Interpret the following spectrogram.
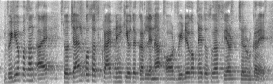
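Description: A man presenting an informal tech review in an explanatory, reassuring way. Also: fairly high pitch. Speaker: tech reviewer, video host. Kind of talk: informal phone software review narration. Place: indoors, echoey room. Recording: roomy indoor echo.

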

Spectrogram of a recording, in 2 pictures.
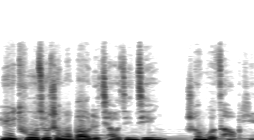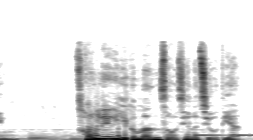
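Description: A woman's voice: a little high, lively intonation, a little fast, warm tone. A woman narrating a scripted dramatic audiobook story. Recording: music bed under narration.

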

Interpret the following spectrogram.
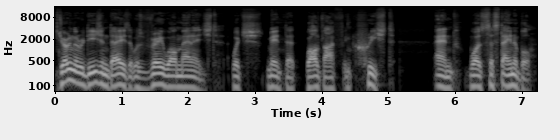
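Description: A middle-aged man with a deep voice and a Zimbabwean accent talks as a podcast guest. He tells his story conversationally, in a very dry recording. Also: normal speed, no room sound. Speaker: podcast guest, professional hunter.

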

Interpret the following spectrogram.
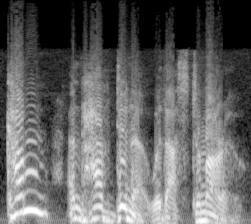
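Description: Man playing kind-hearted young nephew, storybook character, raised bouncy pitch, hearty, earnest, exclamatory. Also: wildly swooping pitch, normal speed, husky, dry recording, dull audio. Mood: friendly, pleading.

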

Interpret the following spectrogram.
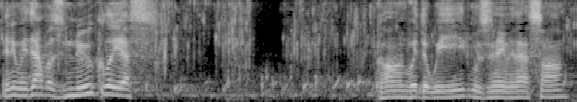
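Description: A man's voice: measured pace, background noise, lightly acted. A man playing an easygoing, hesitant mechanic filling in as a radio DJ. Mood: low-key, reluctant. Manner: hesitant, low-key.

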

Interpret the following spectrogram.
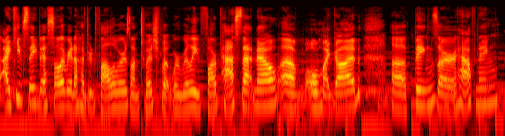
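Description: A woman's voice: a little high, pushed and bright. A young adult woman chatting casually and playfully on a gaming livestream, rambling and giggly, into a desk microphone at home. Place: small room at home, indoors. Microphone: desk microphone with headset. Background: music.

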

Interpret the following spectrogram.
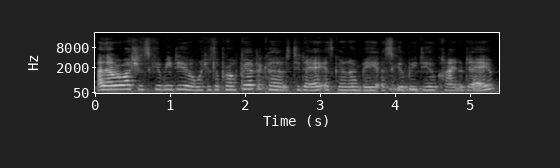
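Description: A woman's voice: fairly high pitch, flat delivery, brisk, creaky, a little hiss or hum. A woman in her thirties chatting casually to camera in her home kitchen, rambling and laughing often. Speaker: vlogger. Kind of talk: casual morning chat to camera.

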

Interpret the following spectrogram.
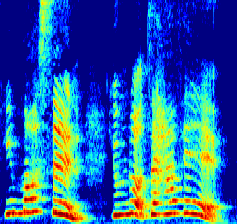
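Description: A woman's voice: extremely high pitch, moderate pace, fairly bright tone, pitched above the performer's own voice. A woman voicing an earnest, worried little boy in a storybook, protesting urgently. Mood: pleading, alarmed.

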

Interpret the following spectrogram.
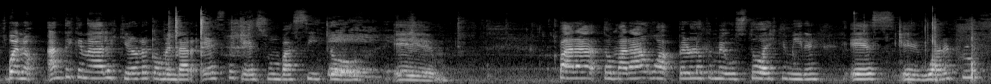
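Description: A woman's voice: high voice, normal speed, background noise. Tired, chatty woman in her thirties. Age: 30s. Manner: chatty and playful, tired but cheerful. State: tired and sleepy. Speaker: vlogger. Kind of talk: casual home vlog. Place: home kitchen indoors. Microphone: handheld phone camera.

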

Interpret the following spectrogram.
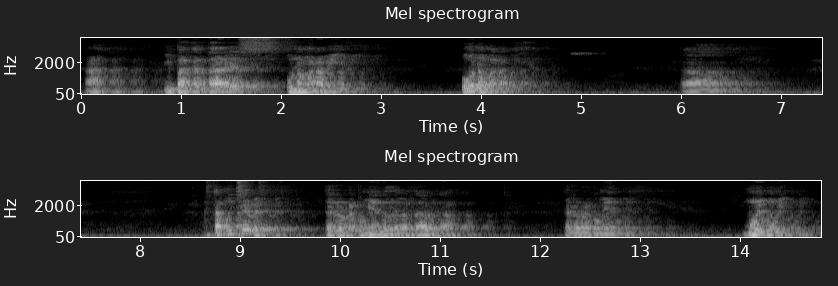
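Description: Middle-aged man, unhurried upbeat home product demo, handheld mic with lots of echo, picked up by a distant camera. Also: mid-range voice. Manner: relaxed, chatty, upbeat. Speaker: product reviewer. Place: small home living room, indoors. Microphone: handheld karaoke mic through speaker, filmed by far camera. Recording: echoey karaoke speaker, far camera.

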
